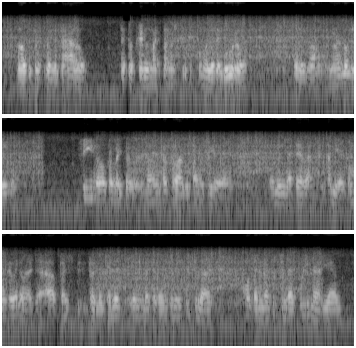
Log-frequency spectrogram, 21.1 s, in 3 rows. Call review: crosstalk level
none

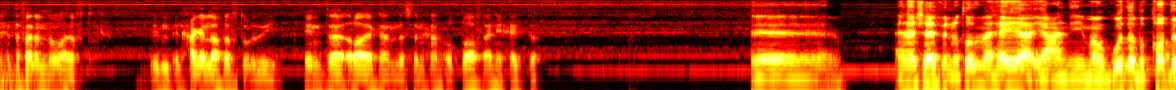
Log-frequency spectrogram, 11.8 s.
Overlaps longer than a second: none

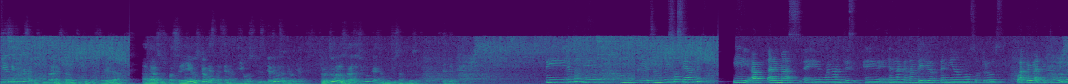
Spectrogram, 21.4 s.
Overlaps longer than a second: none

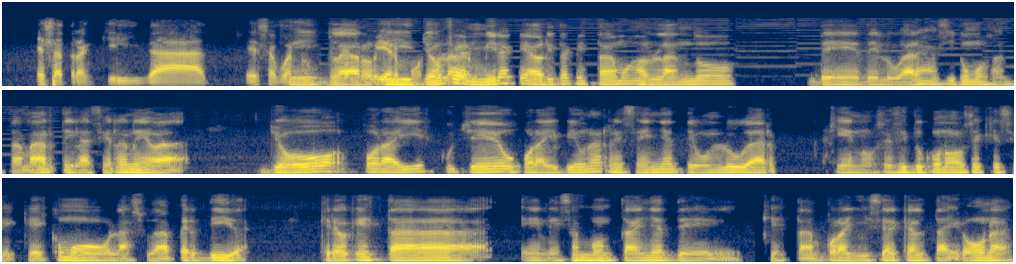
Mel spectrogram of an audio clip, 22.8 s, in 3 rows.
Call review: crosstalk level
present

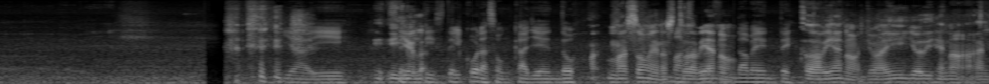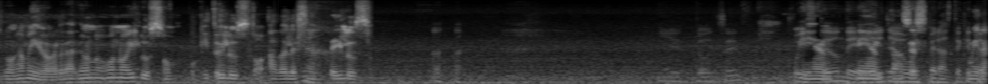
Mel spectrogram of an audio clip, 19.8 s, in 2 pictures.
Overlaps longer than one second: present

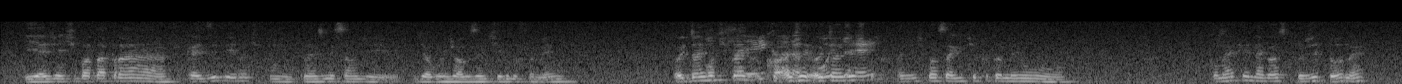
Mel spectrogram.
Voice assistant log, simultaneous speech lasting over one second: present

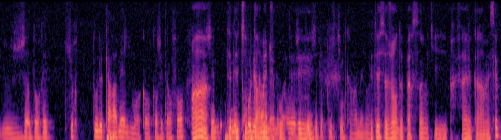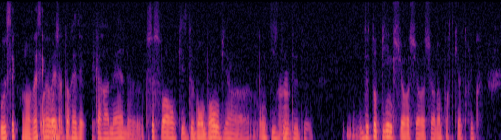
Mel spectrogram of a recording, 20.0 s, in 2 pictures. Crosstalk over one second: present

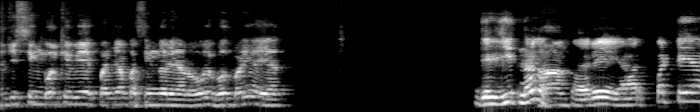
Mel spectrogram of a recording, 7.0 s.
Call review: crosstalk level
none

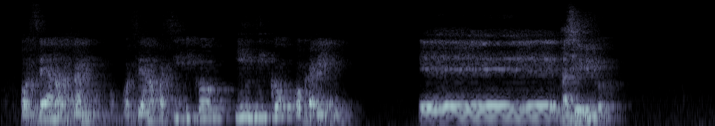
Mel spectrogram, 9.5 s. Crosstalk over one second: none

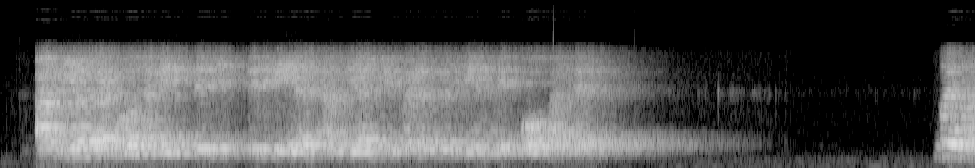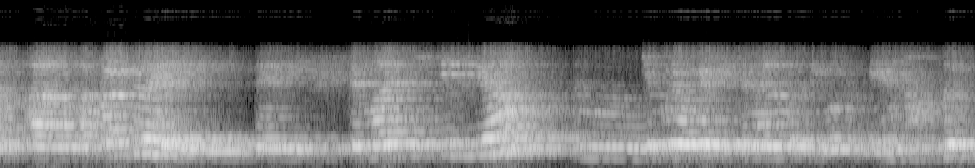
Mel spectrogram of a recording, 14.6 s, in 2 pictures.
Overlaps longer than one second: none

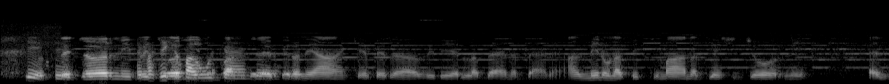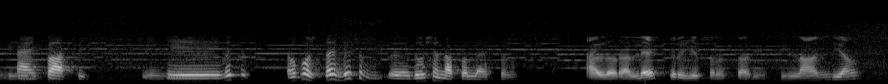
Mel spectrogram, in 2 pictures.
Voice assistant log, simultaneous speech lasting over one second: present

